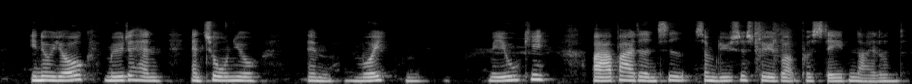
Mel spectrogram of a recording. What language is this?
Danish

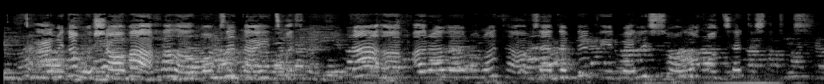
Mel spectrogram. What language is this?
Georgian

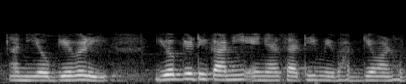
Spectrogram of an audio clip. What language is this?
Marathi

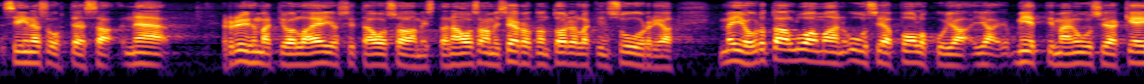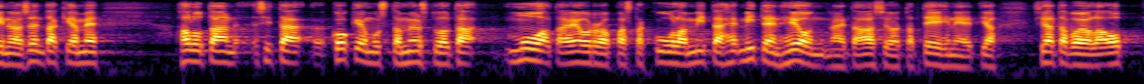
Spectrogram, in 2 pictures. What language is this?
Finnish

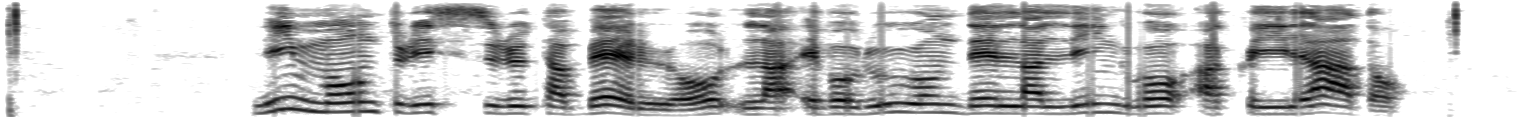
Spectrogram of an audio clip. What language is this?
Esperanto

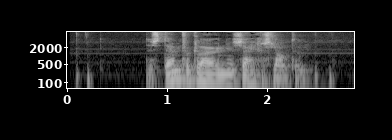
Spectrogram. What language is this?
Dutch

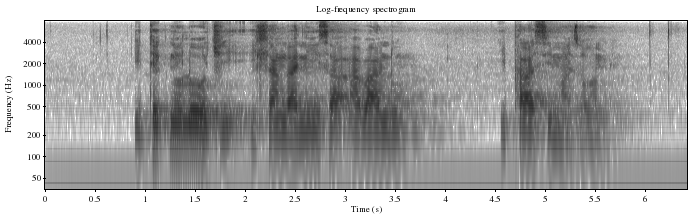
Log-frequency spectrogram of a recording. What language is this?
South Ndebele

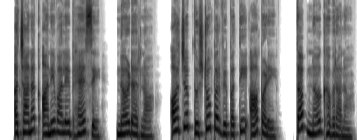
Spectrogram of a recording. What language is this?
Hindi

